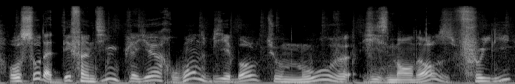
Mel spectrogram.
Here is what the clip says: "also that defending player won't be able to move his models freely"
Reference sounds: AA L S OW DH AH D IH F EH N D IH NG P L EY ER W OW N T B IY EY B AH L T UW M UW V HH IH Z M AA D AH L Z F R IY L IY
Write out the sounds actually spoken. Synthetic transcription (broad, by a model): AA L S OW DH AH D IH F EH N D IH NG P L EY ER W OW N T B IY EY B AH L T UW M UW V HH IH Z M AA D AH L Z F R IY L IY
